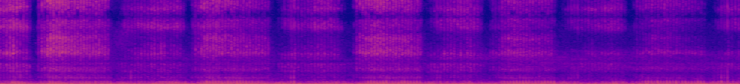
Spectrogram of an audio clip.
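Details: Domestic cat purring indoors, a deep continuous rumble that swells and eases in even cycles roughly once a second as the cat breathes in and out, with no other sounds intruding.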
